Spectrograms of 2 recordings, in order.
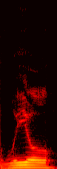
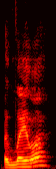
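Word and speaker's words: Lehle: multiple amps called the I'm probably pronouncing this wrong the Leal P split somebody correct me Leila yeah HOH le yeah there you go Gerhard Leila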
